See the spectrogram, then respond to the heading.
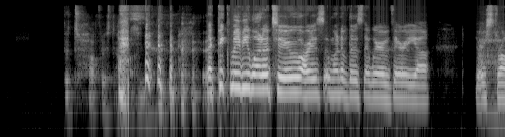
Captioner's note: laughter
